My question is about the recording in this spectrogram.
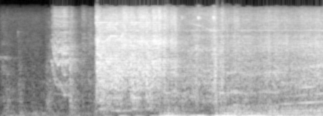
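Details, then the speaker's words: Supercharged Subaru Impreza, throttle body relocated ahead of the supercharger, restarted after fixing a massive vacuum leak and checking ECU codes: it cranks briefly, catches at once and settles to a steady low idle with no stumbling. Runs smooth. "well that sounds pretty smooth to me"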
